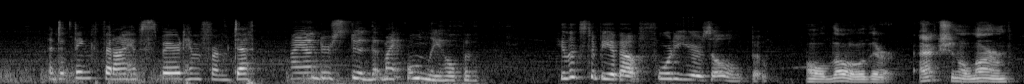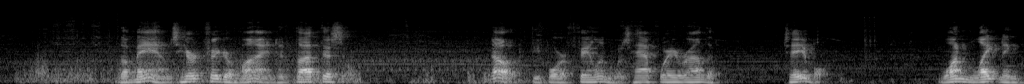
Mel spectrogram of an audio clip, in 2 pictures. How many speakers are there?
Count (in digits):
5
